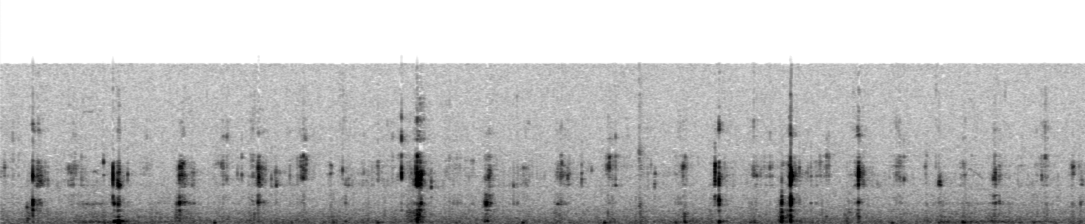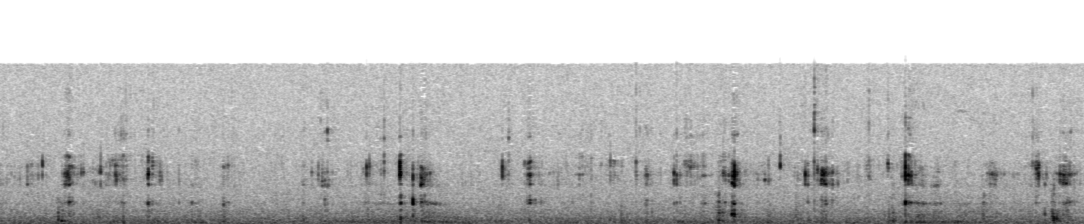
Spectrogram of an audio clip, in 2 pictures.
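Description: A close-miked mouth chewing soft janggijitteok, a naturally fermented rice cake, giving a steady run of small, quick mouth clicks several times a second. A few sharper clicks come about three and six seconds in.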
